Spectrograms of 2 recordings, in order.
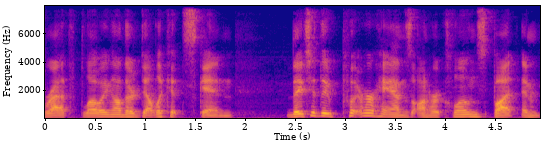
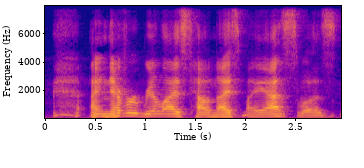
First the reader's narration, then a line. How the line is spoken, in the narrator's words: Leiteru laughed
